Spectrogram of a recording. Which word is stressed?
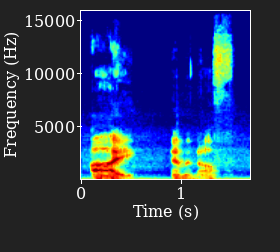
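I. The stress is on I.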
